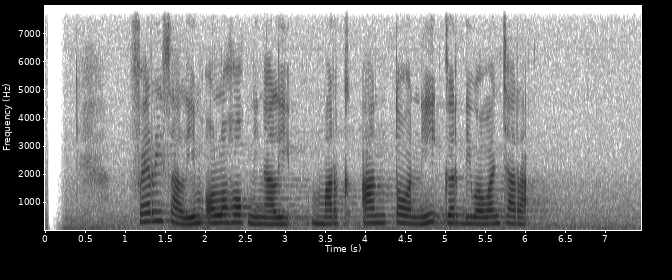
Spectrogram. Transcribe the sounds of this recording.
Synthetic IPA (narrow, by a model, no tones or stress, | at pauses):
fɛɾisalimɔlɔɦɔk̚niŋalimarkʔant̪ɔnikɨrdiwawaɲt͡ʃaɾa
